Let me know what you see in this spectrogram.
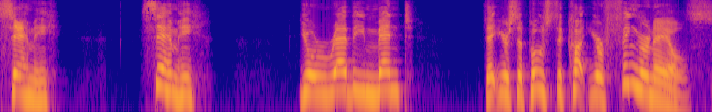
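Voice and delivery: exasperated tone. Reading a story aloud, voicing a father correcting his son: exasperated tone. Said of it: "in an exasperated tone of voice".

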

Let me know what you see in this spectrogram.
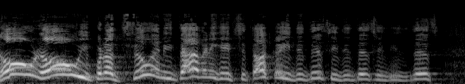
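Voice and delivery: shrill, very high-pitched, loud, protesting scream. Telling a story where the mitzvahs defend a man before the court, screaming. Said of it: "all the mitzvahs start screaming".

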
